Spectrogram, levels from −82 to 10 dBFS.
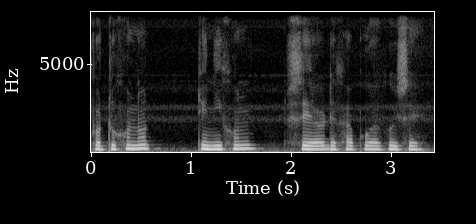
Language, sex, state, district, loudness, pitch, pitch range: Assamese, male, Assam, Sonitpur, -15 LUFS, 195 Hz, 190-210 Hz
